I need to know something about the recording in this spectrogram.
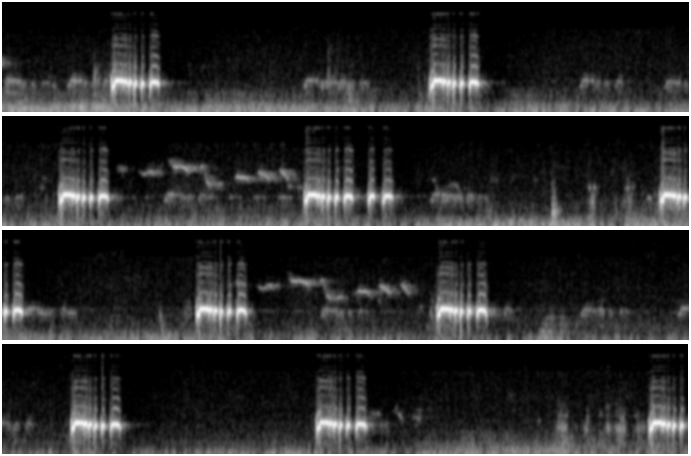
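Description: A dove coos in short trilling bursts every few seconds, close by.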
